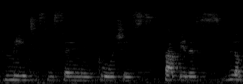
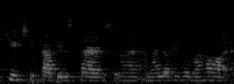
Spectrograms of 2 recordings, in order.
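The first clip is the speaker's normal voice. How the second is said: ordinary delivery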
